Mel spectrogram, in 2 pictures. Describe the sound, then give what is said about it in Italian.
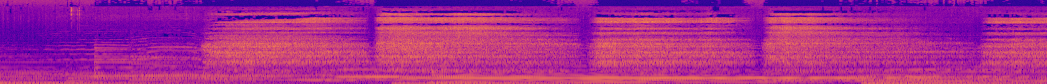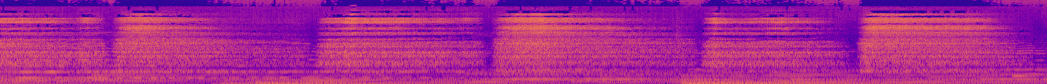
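Deep, steady circular breathing: breaths flow in and out continuously without pause, about every two seconds, fairly loud over a soft, sustained musical drone. No one speaks. “Quando senti che i polmoni sono pieni, lascia andare e quando sono vuoti, lascia entrare. È un moto circolare più che un dentro e un fuori.”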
